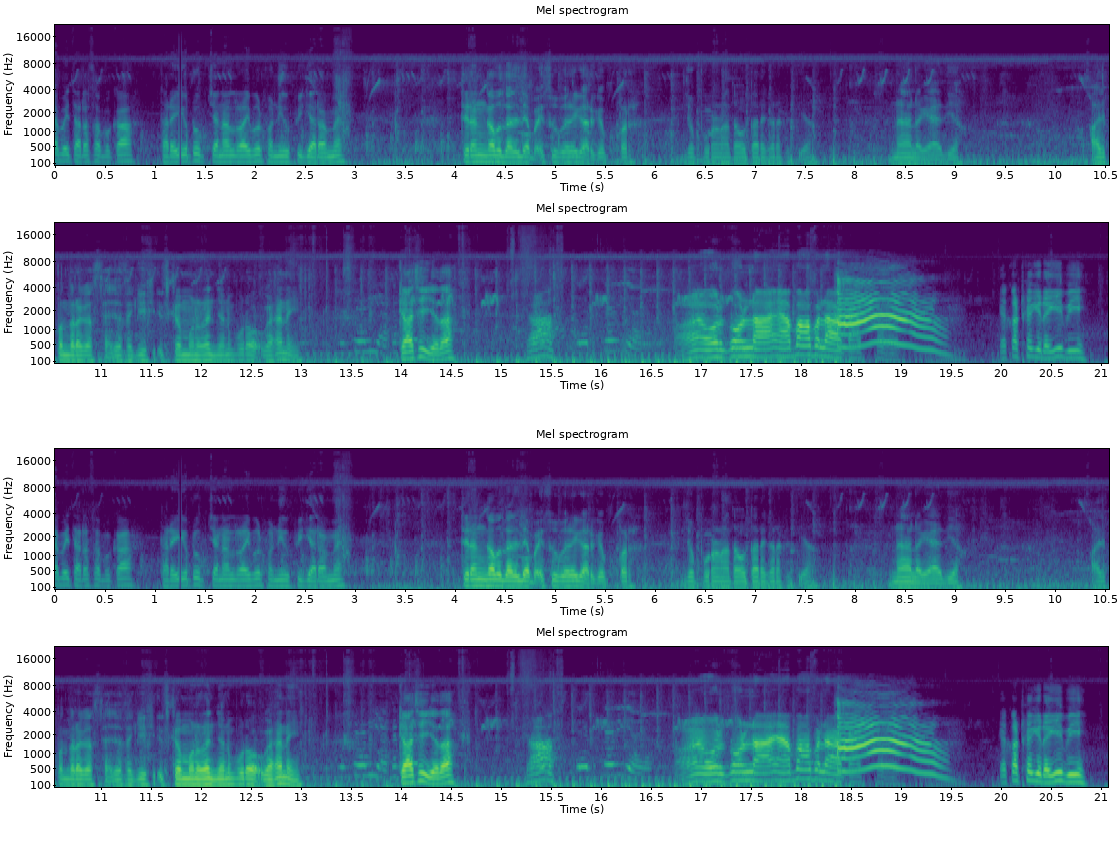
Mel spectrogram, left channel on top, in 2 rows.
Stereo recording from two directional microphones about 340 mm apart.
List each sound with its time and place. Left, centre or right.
0.0 s a man's voice: centre
4.0 s speech: centre
10.3 s speech: centre
16.8 s a man's voice: centre
18.3 s a sound: centre
20.0 s speech: centre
